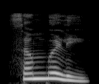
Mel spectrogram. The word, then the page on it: ಸುಂಬುಳ: Kannada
